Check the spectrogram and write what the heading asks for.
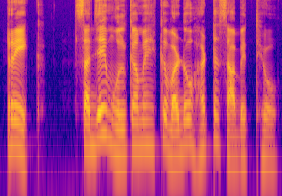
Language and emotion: Sindhi, neutral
